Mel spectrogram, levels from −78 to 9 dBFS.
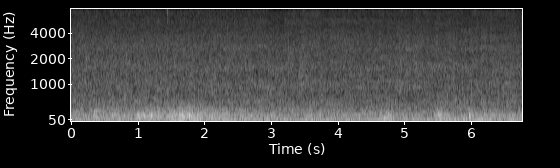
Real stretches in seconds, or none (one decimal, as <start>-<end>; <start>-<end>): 0.0-2.7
